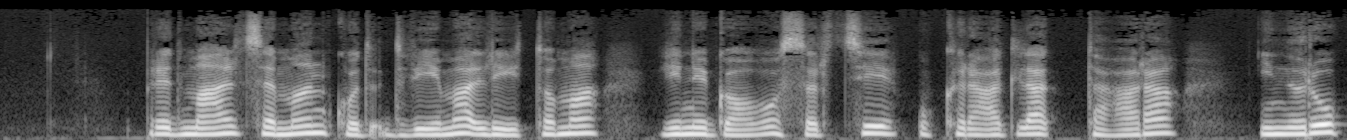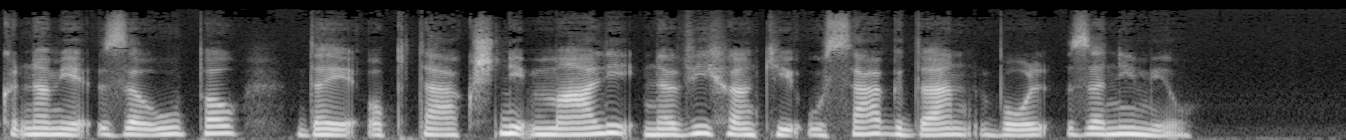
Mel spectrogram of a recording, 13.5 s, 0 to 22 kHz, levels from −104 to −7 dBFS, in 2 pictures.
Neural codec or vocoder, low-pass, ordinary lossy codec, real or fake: autoencoder, 48 kHz, 32 numbers a frame, DAC-VAE, trained on Japanese speech; 19.8 kHz; MP3, 64 kbps; fake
